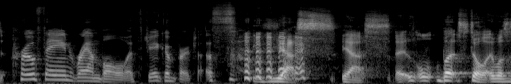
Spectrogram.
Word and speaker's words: Burgess: Burgess? Yeah, soft G for a soft name.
